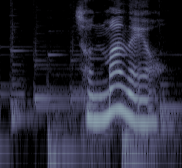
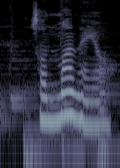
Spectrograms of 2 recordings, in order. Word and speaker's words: 천만에요: 천만에요.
